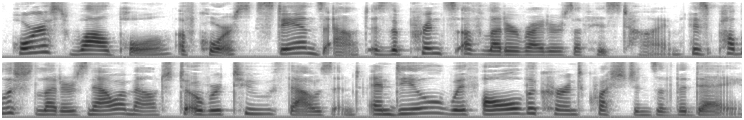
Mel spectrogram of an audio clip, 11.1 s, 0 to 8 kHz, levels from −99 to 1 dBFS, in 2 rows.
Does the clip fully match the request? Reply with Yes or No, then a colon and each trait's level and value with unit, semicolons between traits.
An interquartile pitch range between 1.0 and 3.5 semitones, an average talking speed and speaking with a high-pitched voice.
No: average, 4.4 semitones; average, 185 wpm; high, 220 Hz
